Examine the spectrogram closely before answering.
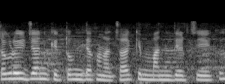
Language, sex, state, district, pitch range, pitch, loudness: Garhwali, female, Uttarakhand, Tehri Garhwal, 210-245 Hz, 225 Hz, -15 LUFS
